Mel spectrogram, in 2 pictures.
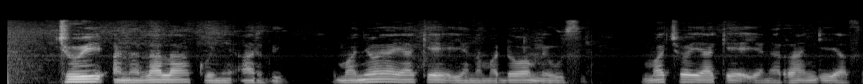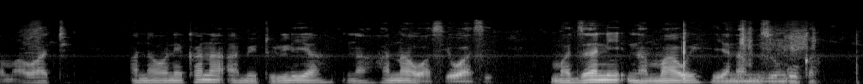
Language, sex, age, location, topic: Swahili, male, 25-35, Nairobi, government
